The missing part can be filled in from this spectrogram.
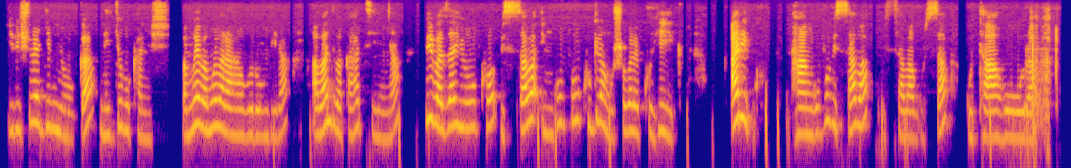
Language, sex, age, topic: Rundi, female, 25-35, education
